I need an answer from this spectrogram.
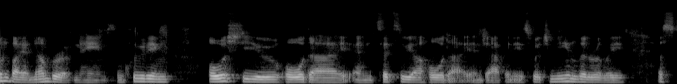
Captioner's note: speaking in Japanese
